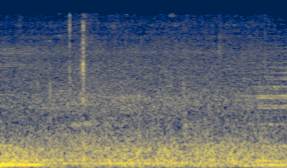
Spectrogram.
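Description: Steady road traffic from cars running and moving slowly in a pickup lane, with two faint clicks about half a second in.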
